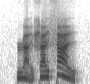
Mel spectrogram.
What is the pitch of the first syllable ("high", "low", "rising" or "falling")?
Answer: low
